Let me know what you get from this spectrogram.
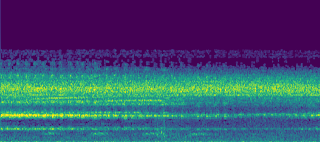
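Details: In July at a calm, shallow clear river, cicadas keep up an unbroken, even, shrill buzzing drone, while a few brief soft chirps from a bird are scattered through it.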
